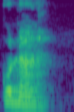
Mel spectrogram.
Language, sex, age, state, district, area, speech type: Sindhi, female, 30-45, Gujarat, Surat, urban, read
